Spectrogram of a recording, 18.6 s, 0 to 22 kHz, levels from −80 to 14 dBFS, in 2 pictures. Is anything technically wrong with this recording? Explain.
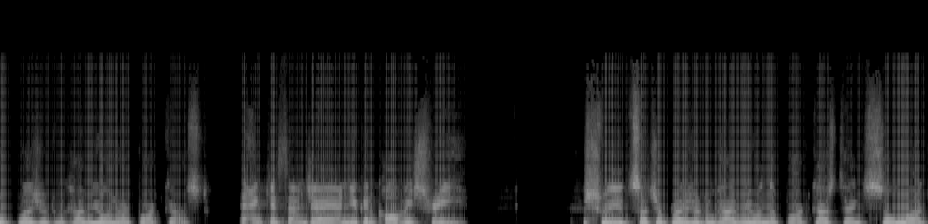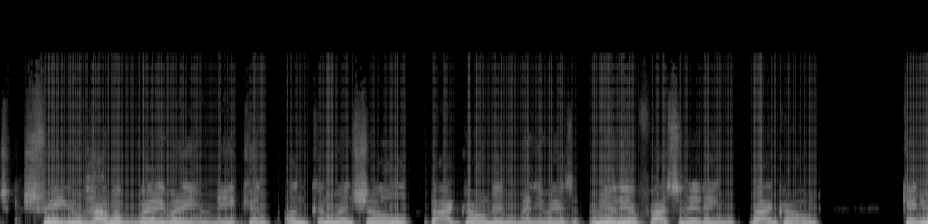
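Yes. Throughout the speech, a block size mismatch (padded) zero-fills each block's remainder, adding a 100 Hz buzz and slowing delivery to 0.919 speed at roughly normal pitch.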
